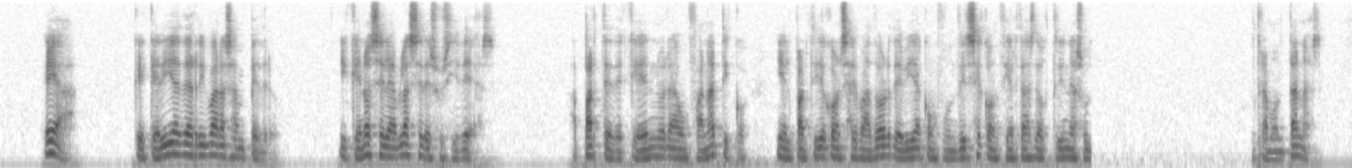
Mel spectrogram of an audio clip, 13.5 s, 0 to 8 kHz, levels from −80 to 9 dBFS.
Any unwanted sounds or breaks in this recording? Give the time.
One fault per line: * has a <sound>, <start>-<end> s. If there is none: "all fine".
all fine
